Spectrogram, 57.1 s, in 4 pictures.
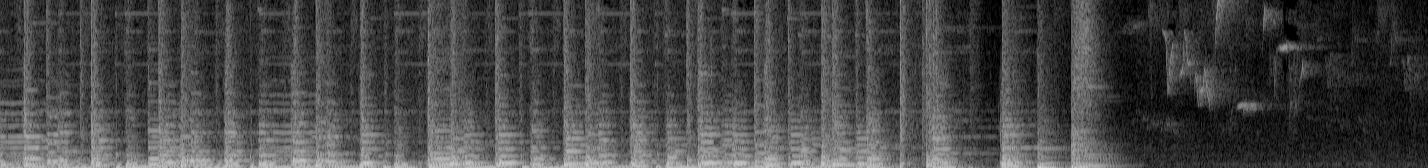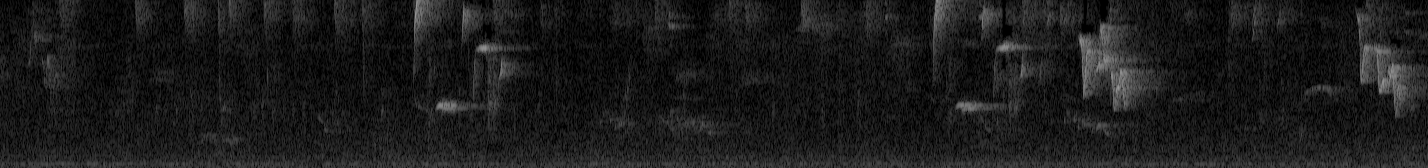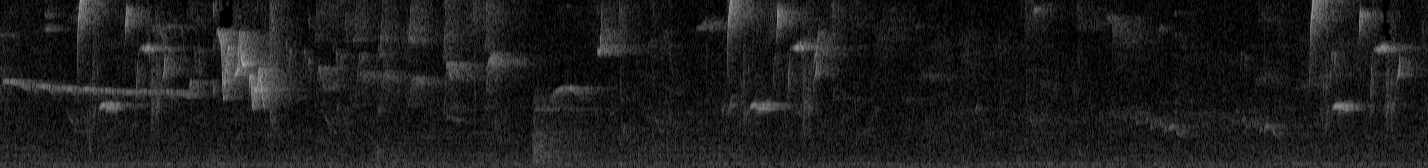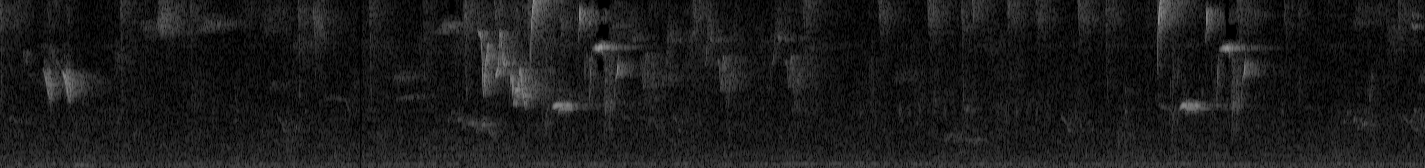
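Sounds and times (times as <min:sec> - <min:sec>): small birds chirping: 0:11.3 - 0:57.0.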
